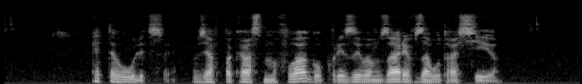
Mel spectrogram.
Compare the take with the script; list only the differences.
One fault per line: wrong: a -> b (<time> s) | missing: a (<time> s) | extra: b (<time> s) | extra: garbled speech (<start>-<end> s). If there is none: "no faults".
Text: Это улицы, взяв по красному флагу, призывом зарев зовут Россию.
no faults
